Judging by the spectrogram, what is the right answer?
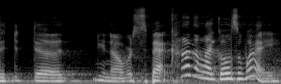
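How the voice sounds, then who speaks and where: A woman with an American accent, fairly low pitch and a moderate pace, over music in the background. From Cherry Hill, New Jersey. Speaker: panelist. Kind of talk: panel discussion.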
